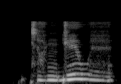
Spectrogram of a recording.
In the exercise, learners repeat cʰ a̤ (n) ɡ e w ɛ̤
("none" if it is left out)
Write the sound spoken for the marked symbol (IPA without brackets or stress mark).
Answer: ŋ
